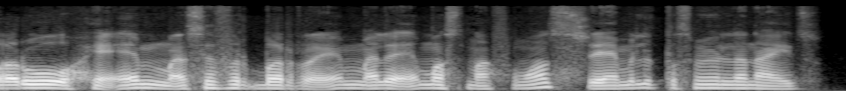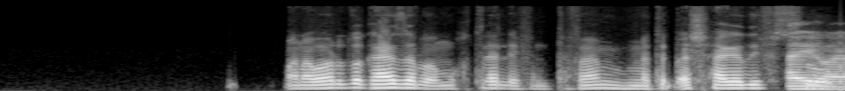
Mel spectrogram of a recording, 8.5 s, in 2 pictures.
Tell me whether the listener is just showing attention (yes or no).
no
